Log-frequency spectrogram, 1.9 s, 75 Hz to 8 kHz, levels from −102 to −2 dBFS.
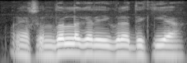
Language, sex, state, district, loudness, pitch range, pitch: Bengali, male, Assam, Hailakandi, -15 LUFS, 135-150 Hz, 140 Hz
